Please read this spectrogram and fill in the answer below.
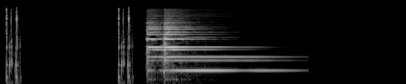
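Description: Sound effects of a subscribe-button animation: a quick pair of clicks, another pair just over a second later, then a bell ding that rings out and fades over about a second and a half.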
